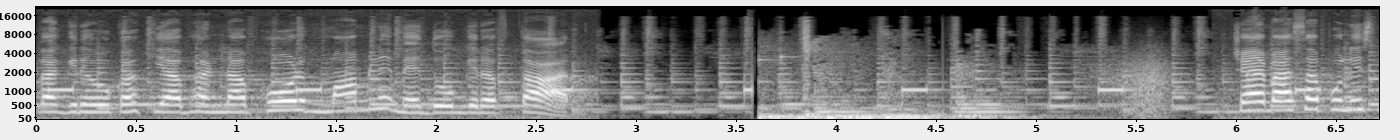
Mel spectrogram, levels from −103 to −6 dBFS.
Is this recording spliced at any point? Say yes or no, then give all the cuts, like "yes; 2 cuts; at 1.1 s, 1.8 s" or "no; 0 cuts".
no; 0 cuts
